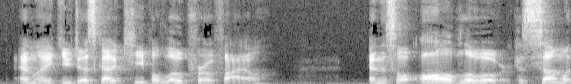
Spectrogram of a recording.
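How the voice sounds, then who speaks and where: A man with a Canadian accent, a plain, everyday voice, at a moderate pace. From Toronto, Canada. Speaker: podcast host. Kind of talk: casual chat.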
